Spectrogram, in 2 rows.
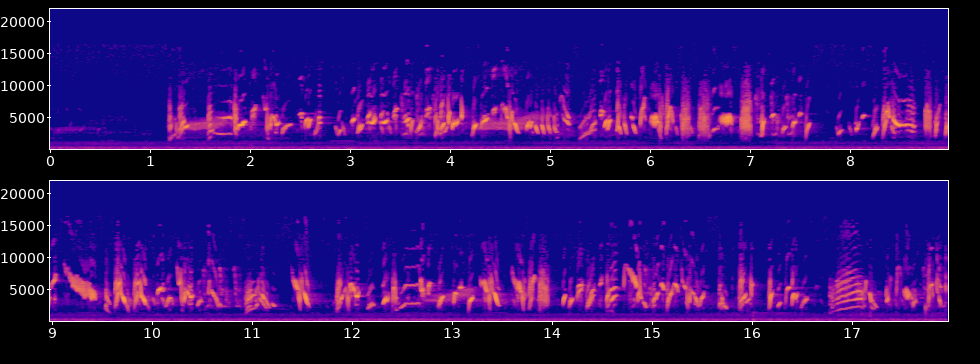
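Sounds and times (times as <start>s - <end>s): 
birds chirping and twittering in a dense chorus: 0.0s - 17.9s.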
